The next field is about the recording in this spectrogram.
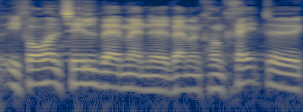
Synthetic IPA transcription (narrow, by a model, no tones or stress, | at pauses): ifɒːhɒ̽l̰t͡sʰe̝lʋæmænʋæmænkʰɒ̽ŋkʰʁɛ̰ːd̥ø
